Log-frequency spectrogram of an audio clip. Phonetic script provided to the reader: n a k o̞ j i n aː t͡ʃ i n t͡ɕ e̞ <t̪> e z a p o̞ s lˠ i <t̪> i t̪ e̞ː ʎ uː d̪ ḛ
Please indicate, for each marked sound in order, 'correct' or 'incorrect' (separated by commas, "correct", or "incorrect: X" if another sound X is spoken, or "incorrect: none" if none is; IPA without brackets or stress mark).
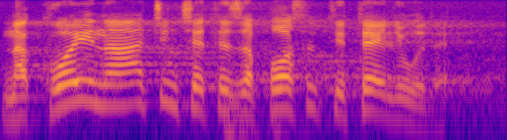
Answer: correct, correct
